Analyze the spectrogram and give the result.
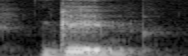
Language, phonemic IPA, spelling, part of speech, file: Dutch, /ɡeːm/, game, noun / verb, Nl-game.ogg
- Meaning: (noun) a video game, an electronic game; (verb) inflection of gamen: 1. first-person singular present indicative 2. second-person singular present indicative 3. imperative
